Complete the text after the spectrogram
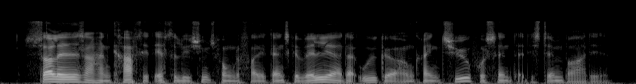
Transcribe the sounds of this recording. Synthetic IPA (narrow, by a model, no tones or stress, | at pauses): sɒ̽leːð̞̩ˠəsɑɦænkʰʁɑfd̥id̥efd̥ɐly̰ːsy̰ːnspʰɔ̽ŋ̰d̥ɐfʁɑ̈ɾ̥id̥ænsɡ̥əʋeljɐːd̥ɑ̈ʔuð̞ˠɡ̥ɶɐ̰ɒ̽mkʰʁeŋ̰t͡sʰyːʊəpʰʁo̝sen̰d̥æd̥isd̥eməb̥ɑ̰̈ːd̥iðˠə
